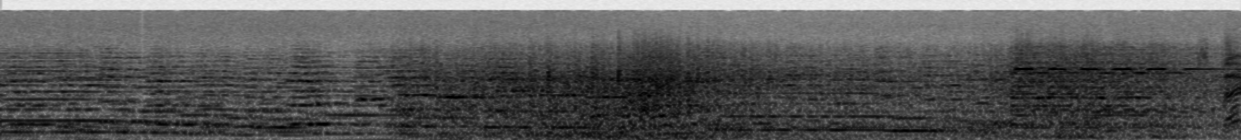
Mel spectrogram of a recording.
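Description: Orchestral newsreel music with strings, swelling to its loudest about halfway through.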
